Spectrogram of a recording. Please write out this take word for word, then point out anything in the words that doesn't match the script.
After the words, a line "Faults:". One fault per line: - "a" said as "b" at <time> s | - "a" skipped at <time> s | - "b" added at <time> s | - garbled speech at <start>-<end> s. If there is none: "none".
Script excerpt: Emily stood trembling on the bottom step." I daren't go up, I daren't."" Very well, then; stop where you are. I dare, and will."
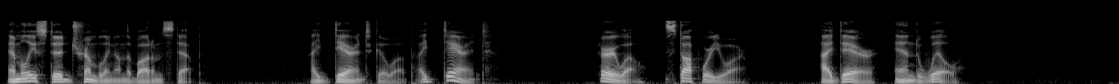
Emily stood trembling on the bottom step." I daren't go up, I daren't."" Very well; stop where you are. I dare, and will."
Faults:
- "then" skipped at 6.5 s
